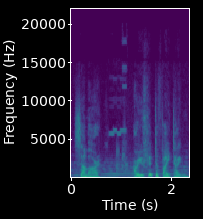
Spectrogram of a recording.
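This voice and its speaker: An actor playing a composed, helpful AI guide in a video game, giving articulate, purposeful briefings with an earnest, alert manner. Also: male voice, high voice, wildly swooping pitch, moderate pace, music in the background, heavily acted. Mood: urgent, steady. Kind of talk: dramatic video game voice acting, mission briefing.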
